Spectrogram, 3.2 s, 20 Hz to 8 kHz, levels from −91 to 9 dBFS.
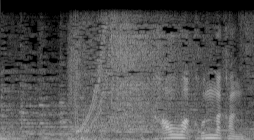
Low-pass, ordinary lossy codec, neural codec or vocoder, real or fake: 7.2 kHz; none; none; real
